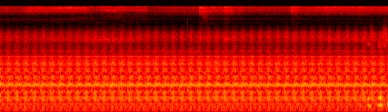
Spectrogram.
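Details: Steady mechanical hum with fast, even pulsing throughout: a compressor nebulizer running during a baby's nebulizer treatment for cough.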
